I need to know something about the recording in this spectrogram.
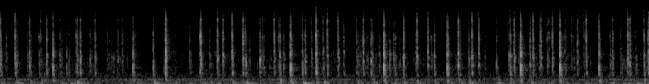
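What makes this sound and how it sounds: Both hands type quickly on a full-size white plastic mechanical keyboard with white keycaps resting on a wooden desk, fingertips pressing and tapping the keys. A rapid, uneven stream of short, sharp, bright clicks and clacks sounds, each dying away almost instantly over a faint low background.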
